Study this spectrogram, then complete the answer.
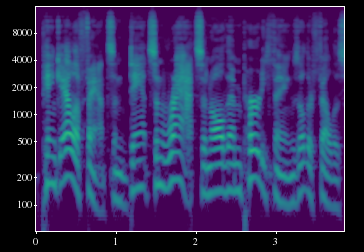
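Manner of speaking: a tipsy cowboy venting his woes; ranting Texas cowboy. Acted. Little cowboy complaining to the boy about hallucinations.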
